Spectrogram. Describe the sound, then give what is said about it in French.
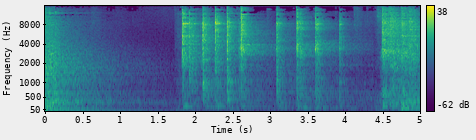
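Prison window bars ring under a metal sounding bar, struck in a quick series of sharp, clanging metallic hits with short ringing decays. A steady low rumble fades away before the strikes begin. “Alors ce qu'on entend là, c'est le sondage des barreaux. Pour voir s'il y a un barreau qui n'a pas été scié.”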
